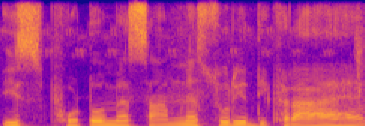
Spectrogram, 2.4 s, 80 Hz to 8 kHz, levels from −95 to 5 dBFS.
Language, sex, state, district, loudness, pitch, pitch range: Hindi, male, Jharkhand, Ranchi, -17 LUFS, 135 Hz, 125-145 Hz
